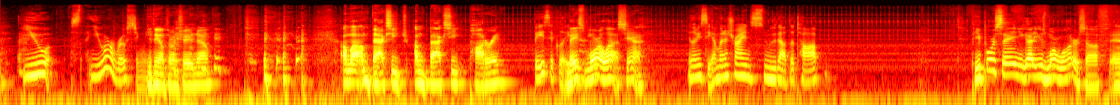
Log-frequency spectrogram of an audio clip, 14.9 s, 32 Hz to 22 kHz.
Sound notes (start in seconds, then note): 3.2 laughs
